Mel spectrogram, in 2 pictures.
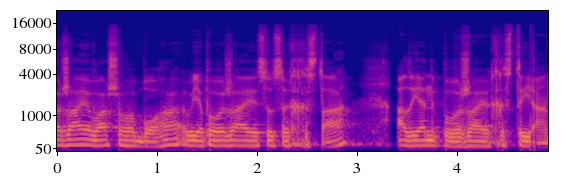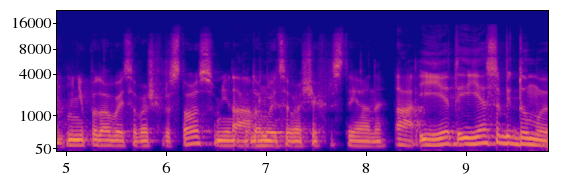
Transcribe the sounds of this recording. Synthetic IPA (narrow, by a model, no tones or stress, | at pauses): ɐʒɑjʊʋɑʃɔɦɔbɔɦɐjapɔʋɐʒɑjʊisusɐxɾɪst̪a | ɐlˠɛjanɛpɔʋɐʒɑjʊxɾɪst̪ɪja̰nmenʲipɔd̪ɔbɐjet͡sʲːɐʋɑʃxɾɪst̪ɔsmenʲinɐpd̪ɔbɐjɪt͡sʲːɐʋɑʃʲixɾɪst̪ɪjanɪt̪ɑijɛijasɔbʲid̪umɐjʊ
